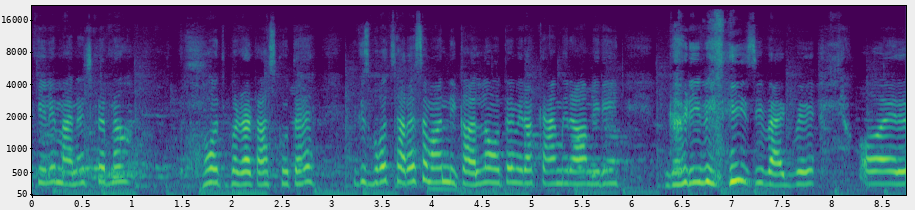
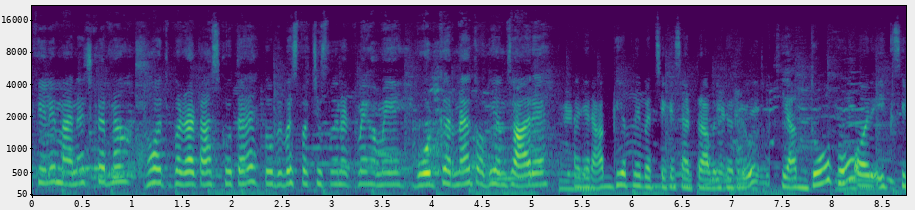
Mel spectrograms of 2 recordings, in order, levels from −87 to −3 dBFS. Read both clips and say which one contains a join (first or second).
second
